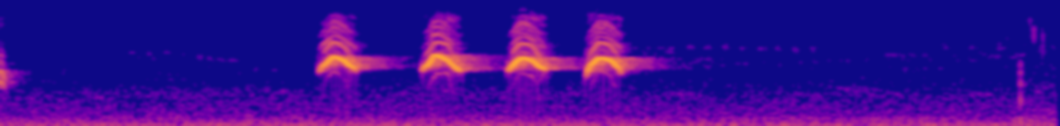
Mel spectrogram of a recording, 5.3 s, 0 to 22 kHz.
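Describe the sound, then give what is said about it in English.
A young thrush, the first chick to leave the nest at 11 to 15 days old and not yet flying well, chirps four times in quick succession, each note short, bright and rising-then-falling, clear against an otherwise quiet background. “This is the first young bird to leave the nest.”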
